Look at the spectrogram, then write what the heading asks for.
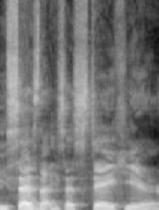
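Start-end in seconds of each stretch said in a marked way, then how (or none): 1.1-2.1 super condescending, patronizing, slow delivery. Retelling a movie character's line to the others: imitating a condescending order. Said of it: "Super condescending".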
